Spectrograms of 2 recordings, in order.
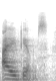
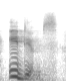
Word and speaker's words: idioms: अब बहुत से स्टूडेंट्स ईडियम्स को प्रोनाउंस करते हैं एज आइडियम्स। तो बेटा मैं एक चीज़ क्लियर कर दूं, इसकी प्रोनाउंसिएशन आइडियम्स नहीं है। अगर आइडियम्स बोलते हो तो करेक्ट कर लो अपने आप को, करेक्ट प्रोनाउंसिएशन इज ईडियम्स।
